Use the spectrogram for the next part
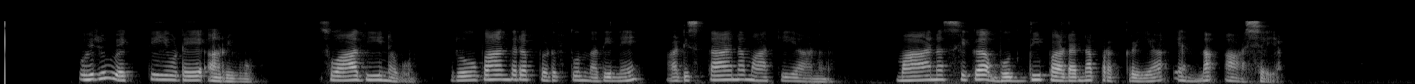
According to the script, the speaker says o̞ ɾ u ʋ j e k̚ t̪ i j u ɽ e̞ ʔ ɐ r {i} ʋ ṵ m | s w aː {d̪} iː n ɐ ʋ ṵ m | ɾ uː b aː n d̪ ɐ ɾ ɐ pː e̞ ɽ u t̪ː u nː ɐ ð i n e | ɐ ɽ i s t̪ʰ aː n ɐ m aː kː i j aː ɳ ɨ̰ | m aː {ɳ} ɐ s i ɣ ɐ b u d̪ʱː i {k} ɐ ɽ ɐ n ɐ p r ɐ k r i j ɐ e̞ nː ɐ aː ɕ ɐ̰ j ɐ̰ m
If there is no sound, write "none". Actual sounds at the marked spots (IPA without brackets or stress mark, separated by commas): i, d̪, n, p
